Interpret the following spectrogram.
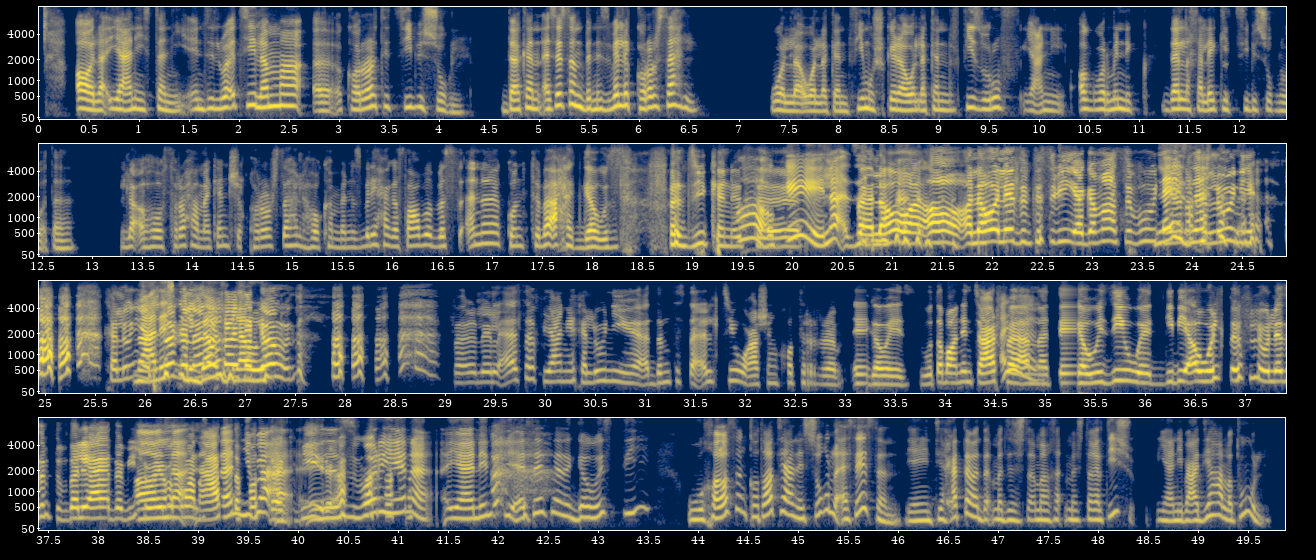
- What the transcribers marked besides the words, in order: tapping; chuckle; laughing while speaking: "فدي كانت"; laughing while speaking: "لاز"; laughing while speaking: "يا جماعة سيبوني أنا خَلّونِي، خَلّونِي أشتغل أنا مش عايزة اتجوّز"; laughing while speaking: "لازم"; laugh; chuckle; laugh; laugh
- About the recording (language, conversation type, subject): Arabic, podcast, إيه نصيحتك لحد بيغيّر مساره المهني؟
